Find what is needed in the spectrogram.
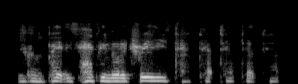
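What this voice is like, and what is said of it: Bob Ross impression. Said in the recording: “impersonate Bob Ross, the old, the white guy with the afro”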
